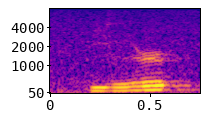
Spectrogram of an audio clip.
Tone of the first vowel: rising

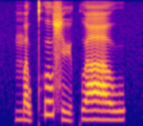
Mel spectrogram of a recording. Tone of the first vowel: low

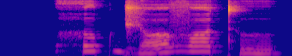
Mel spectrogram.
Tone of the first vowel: high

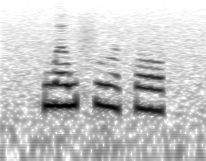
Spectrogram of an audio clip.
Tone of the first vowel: rising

